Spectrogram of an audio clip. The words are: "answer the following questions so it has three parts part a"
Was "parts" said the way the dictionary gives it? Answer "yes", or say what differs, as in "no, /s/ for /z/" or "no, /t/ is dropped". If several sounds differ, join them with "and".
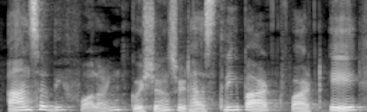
no, /s/ is dropped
